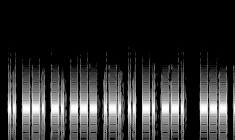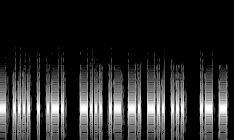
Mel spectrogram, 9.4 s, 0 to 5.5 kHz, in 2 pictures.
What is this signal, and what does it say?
Morse code, heard as a keyed tone, about 25 wpm, 600 Hz. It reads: IGNORING OTHER BANDS AT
